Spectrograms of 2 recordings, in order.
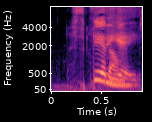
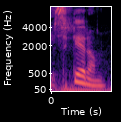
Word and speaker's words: Kittim: Shittim. Skittim. Skittim. They pronounce that H as a K. Yeah. – Skittim. – Yeah, I heard that guy say it on YouTube last night. – Okay. Mm-hmm. Skittim, which is Greece.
